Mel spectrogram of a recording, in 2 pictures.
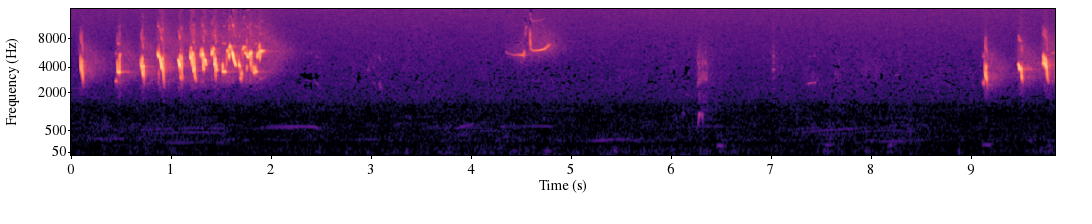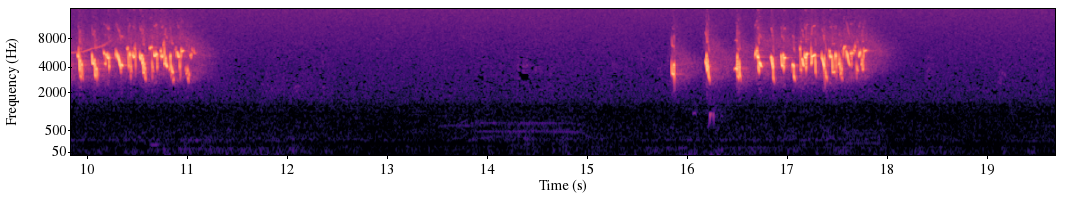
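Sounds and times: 
horned lark song: 0:00.0 - 0:02.1, 0:09.1 - 0:11.2, 0:15.8 - 0:18.0.

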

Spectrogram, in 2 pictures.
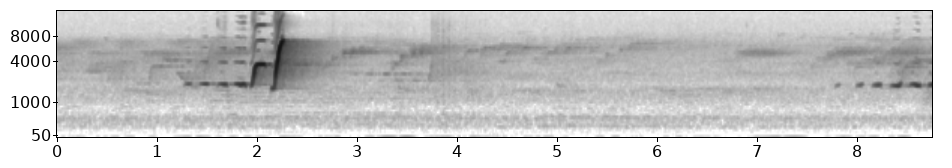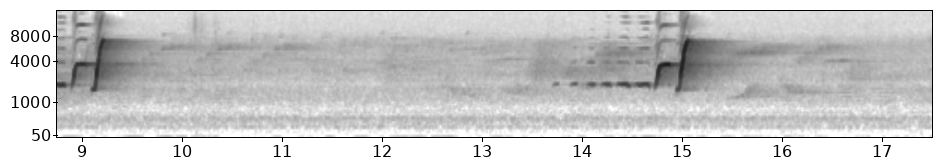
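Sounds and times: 
golden whistler song: 0:01.2 - 0:02.4, 0:08.1 - 0:09.4, 0:14.0 - 0:15.2.

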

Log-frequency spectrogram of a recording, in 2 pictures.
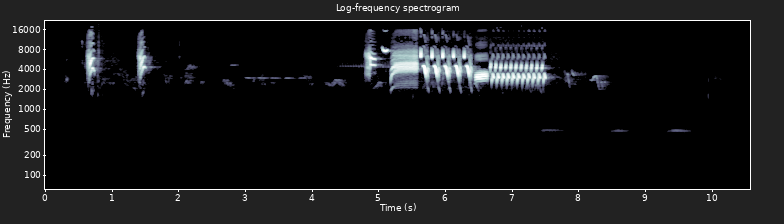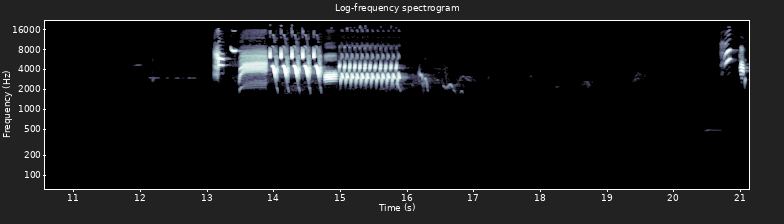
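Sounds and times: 
Bewick's wren singing: 0:00.6 - 0:01.6, 0:04.8 - 0:07.6, 0:13.1 - 0:16.0, 0:20.7 - 0:21.1.

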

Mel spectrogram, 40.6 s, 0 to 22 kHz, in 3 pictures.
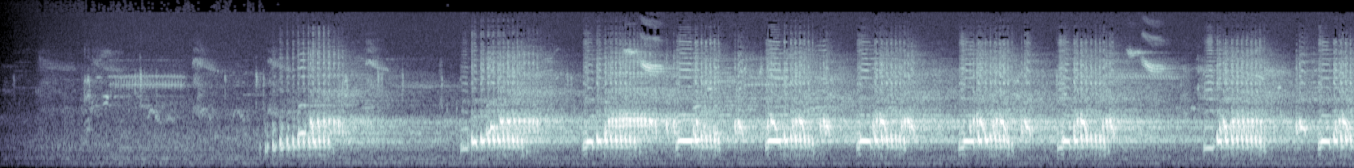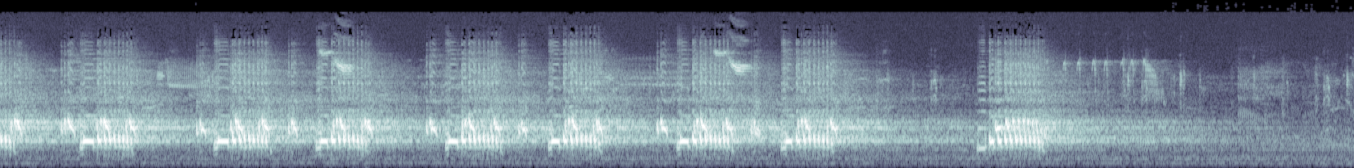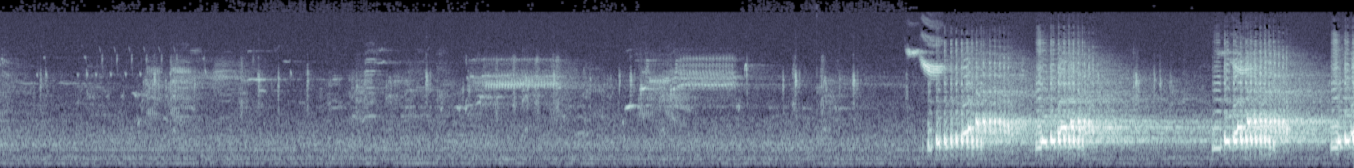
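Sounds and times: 
Sandhill Crane calling: 0:02.6 - 0:26.4, 0:36.4 - 0:40.6.

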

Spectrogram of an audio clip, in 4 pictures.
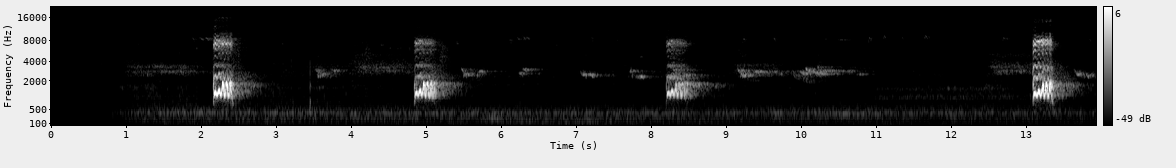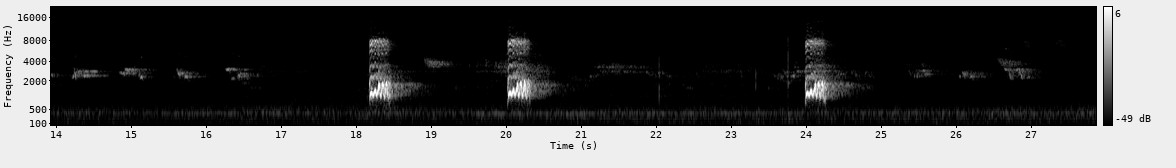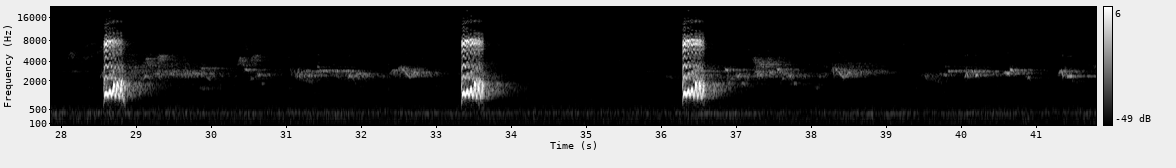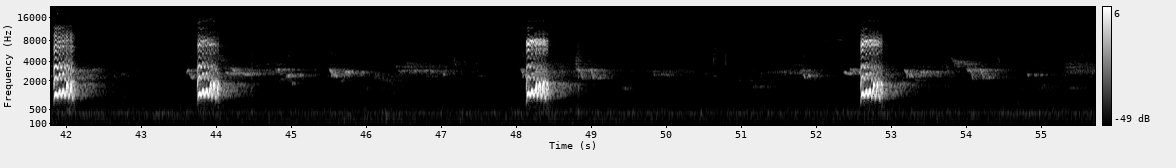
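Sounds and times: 
Red-bellied Woodpecker: 0:01.7 - 0:06.6, 0:07.2 - 0:09.8, 0:12.7 - 0:13.9, 0:18.2 - 0:18.9, 0:19.8 - 0:22.2, 0:23.1 - 0:24.8, 0:28.6 - 0:29.7, 0:33.3 - 0:34.0, 0:36.3 - 0:37.2, 0:41.4 - 0:42.6, 0:43.6 - 0:47.0, 0:48.1 - 0:49.7, 0:50.6 - 0:55.7.

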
